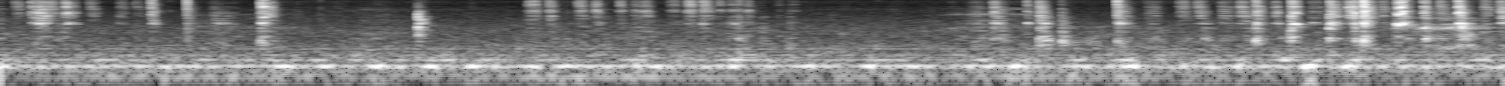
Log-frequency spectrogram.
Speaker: you hear that squeaking yep that's when it's a telltale sign now that it's running low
